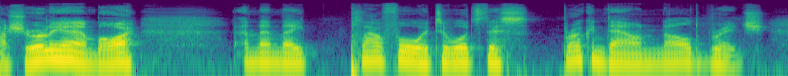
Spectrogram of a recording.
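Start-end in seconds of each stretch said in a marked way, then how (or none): 0.0-1.3 drawn-out, slow, loud put-on American accent. Retell a film scene where Bond answers the sheriff, in Roger Moore's best American accent. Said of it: "in his best American accent".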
